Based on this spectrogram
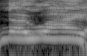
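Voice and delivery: loud, high shriek of disbelief; thrilled mock yell; amazed fan. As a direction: imitate a fan who can't believe it. Fan reacting to big news.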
